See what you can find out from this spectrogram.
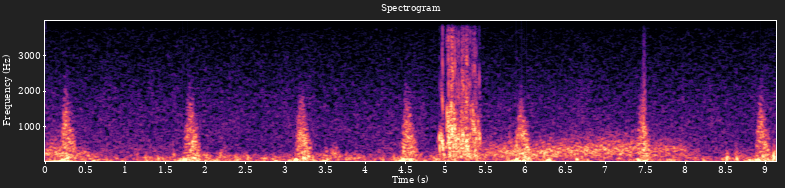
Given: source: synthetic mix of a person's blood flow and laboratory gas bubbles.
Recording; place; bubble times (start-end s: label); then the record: Doppler ultrasound of blood flow; subclavian vein
4.90-5.46 s: bubbles
From the record:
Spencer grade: 1 (occasional bubble signal discernible with the cardiac motion signal, with majority of cardiac periods free of bubbles); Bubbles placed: anywhere in the cardiac cycle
